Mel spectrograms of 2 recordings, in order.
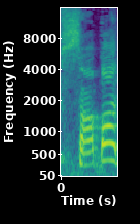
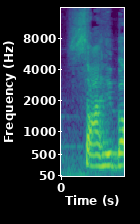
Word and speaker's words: साहिबा: बात ये है ए कोई शेख साबा नहीं साबा नहीं होता साहिबा होता है प्रोनाउंस प्रॉपर करना चाहिए इनसे उनको इतना कहें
